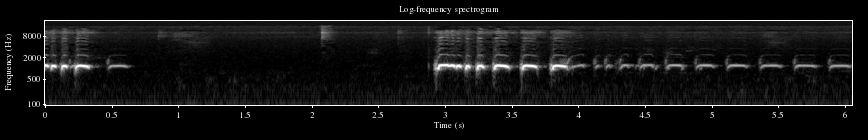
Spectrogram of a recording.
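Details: Local Indonesian zebra dove with a clear voice, in full song: a brief cooing burst opens, then after a pause a loud run of quick repeated coos trails off into a steady series of softer, evenly spaced notes.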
